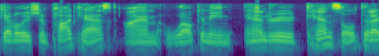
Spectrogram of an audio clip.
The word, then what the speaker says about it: Tansil: on the entheogenic evolution podcast I welcoming Andrew tansel did I pronounce that correctly nailed it okay I should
